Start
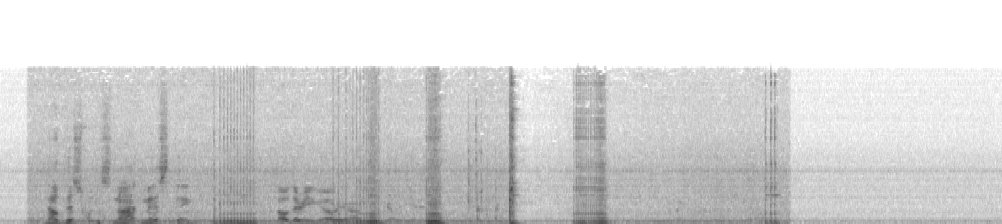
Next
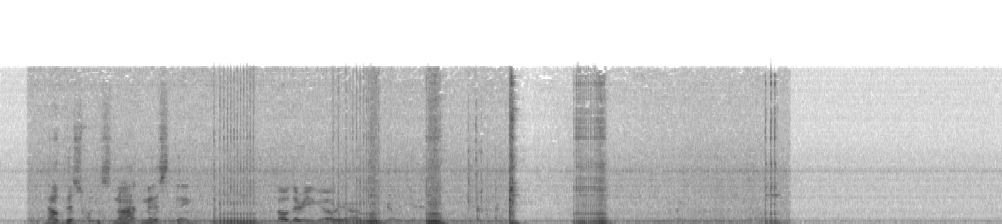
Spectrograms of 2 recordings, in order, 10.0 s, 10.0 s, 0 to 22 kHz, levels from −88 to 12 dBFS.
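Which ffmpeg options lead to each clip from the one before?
-af "highshelf=f=10000:g=6,bandreject=f=50:t=h:w=6,bandreject=f=100:t=h:w=6,bandreject=f=150:t=h:w=6,volume=1.68"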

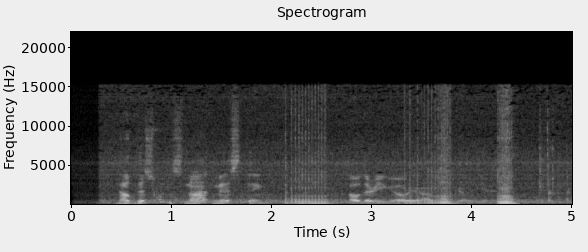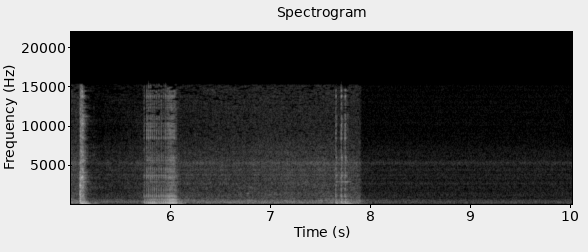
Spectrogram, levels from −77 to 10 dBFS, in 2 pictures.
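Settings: -af "adynamicequalizer=threshold=0.0178:dfrequency=560:dqfactor=1:tfrequency=560:tqfactor=1:attack=5:release=100:ratio=0.375:range=3:mode=boostabove:tftype=bell,volume=0.891"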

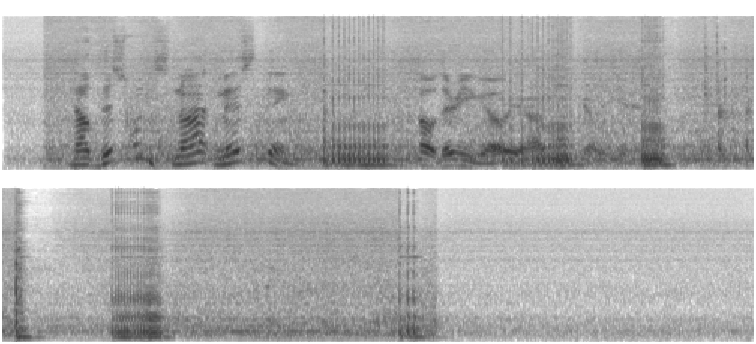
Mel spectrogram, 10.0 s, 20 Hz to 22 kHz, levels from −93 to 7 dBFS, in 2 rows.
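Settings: -filter_complex "[0:a]acrossover=split=2300|4900[s0][s1][s2];[s0]acompressor=threshold=0.1:ratio=4[s3];[s1]acompressor=threshold=0.00708:ratio=4[s4];[s2]acompressor=threshold=0.01:ratio=4[s5];[s3][s4][s5]amix=inputs=3:normalize=0,volume=1.26"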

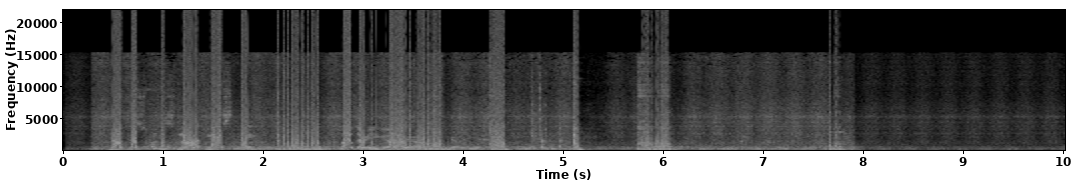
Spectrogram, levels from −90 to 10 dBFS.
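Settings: -filter_complex "[0:a]acrossover=split=770[s0][s1];[s0]aeval=exprs='val(0)*(1-0.5/2+0.5/2*cos(2*PI*3.9*n/s))':c=same[s2];[s1]aeval=exprs='val(0)*(1-0.5/2-0.5/2*cos(2*PI*3.9*n/s))':c=same[s3];[s2][s3]amix=inputs=2:normalize=0,acrossover=split=990[s4][s5];[s4]aeval=exprs='(mod(10.6*val(0)+1,2)-1)/10.6':c=same[s6];[s6][s5]amix=inputs=2:normalize=0,volume=0.447"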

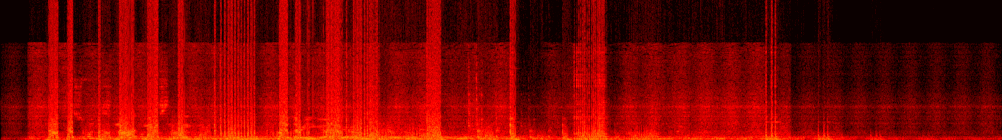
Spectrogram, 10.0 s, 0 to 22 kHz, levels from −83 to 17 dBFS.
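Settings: -filter_complex "[0:a]asplit=2[s0][s1];[s1]adelay=523,lowpass=f=860:p=1,volume=0.708,asplit=2[s2][s3];[s3]adelay=523,lowpass=f=860:p=1,volume=0.44,asplit=2[s4][s5];[s5]adelay=523,lowpass=f=860:p=1,volume=0.44,asplit=2[s6][s7];[s7]adelay=523,lowpass=f=860:p=1,volume=0.44,asplit=2[s8][s9];[s9]adelay=523,lowpass=f=860:p=1,volume=0.44,asplit=2[s10][s11];[s11]adelay=523,lowpass=f=860:p=1,volume=0.44[s12];[s0][s2][s4][s6][s8][s10][s12]amix=inputs=7:normalize=0,acrusher=bits=6:mode=log:mix=0:aa=0.000001,volume=1.68"

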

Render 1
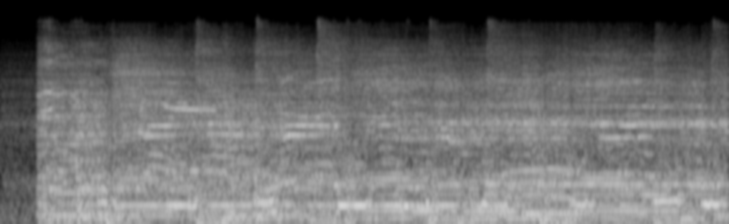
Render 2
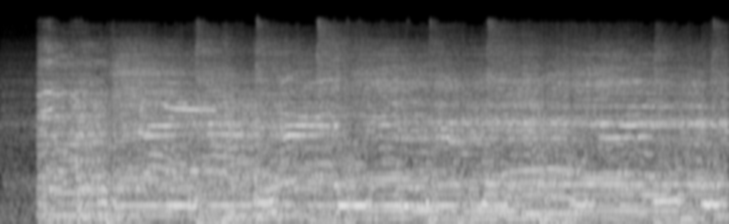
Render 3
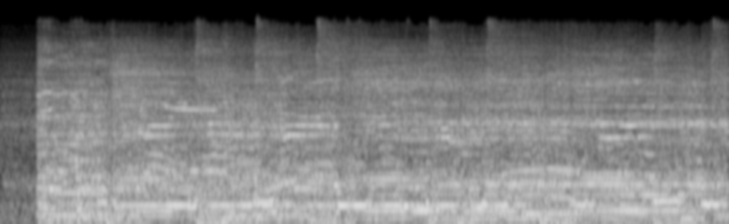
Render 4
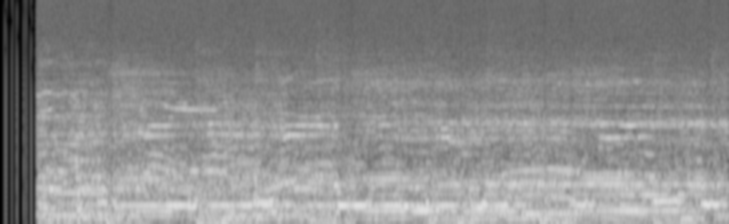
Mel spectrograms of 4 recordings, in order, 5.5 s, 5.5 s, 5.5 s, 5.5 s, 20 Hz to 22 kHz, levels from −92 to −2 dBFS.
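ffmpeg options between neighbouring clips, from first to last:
-af "lowshelf=f=430:g=-3,volume=1.88"
-filter_complex "[0:a]acrossover=split=1600|4400[s0][s1][s2];[s0]acompressor=threshold=0.112:ratio=4[s3];[s1]acompressor=threshold=0.0224:ratio=4[s4];[s2]acompressor=threshold=0.0158:ratio=4[s5];[s3][s4][s5]amix=inputs=3:normalize=0,flanger=delay=2.6:depth=1.2:regen=81:speed=0.51:shape=triangular,volume=2.82"
-af "acrusher=bits=4:mix=0:aa=0.000001,volume=1.26"

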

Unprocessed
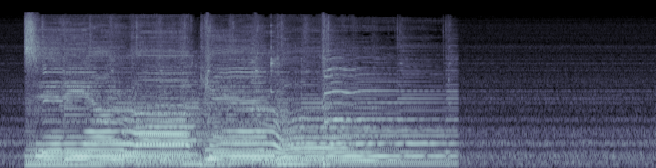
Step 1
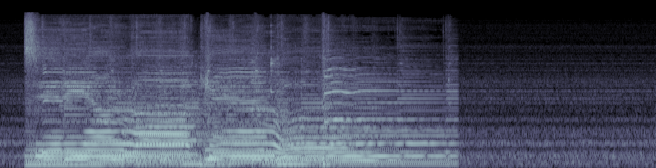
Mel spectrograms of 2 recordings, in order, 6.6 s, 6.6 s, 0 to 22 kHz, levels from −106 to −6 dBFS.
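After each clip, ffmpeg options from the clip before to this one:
-af "equalizer=f=2800:t=o:w=0.65:g=6.5,volume=0.562"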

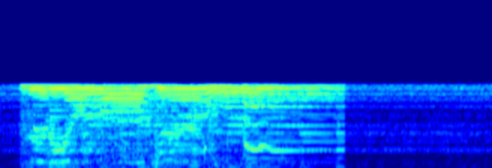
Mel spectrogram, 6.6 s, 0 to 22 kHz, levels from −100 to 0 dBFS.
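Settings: -af "lowpass=f=2400:t=q:w=0.5098,lowpass=f=2400:t=q:w=0.6013,lowpass=f=2400:t=q:w=0.9,lowpass=f=2400:t=q:w=2.563,afreqshift=-2800,volume=0.501"

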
